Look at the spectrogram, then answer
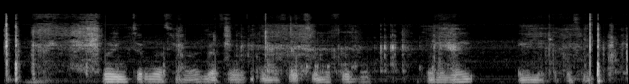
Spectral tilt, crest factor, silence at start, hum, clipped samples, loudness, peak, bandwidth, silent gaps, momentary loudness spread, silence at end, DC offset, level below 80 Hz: -3.5 dB/octave; 28 dB; 0.05 s; none; under 0.1%; -27 LUFS; 0 dBFS; 11.5 kHz; none; 11 LU; 0 s; under 0.1%; -56 dBFS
